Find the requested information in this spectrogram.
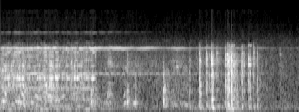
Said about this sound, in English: Shall I answer the phone, boss? No, I'll get it.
